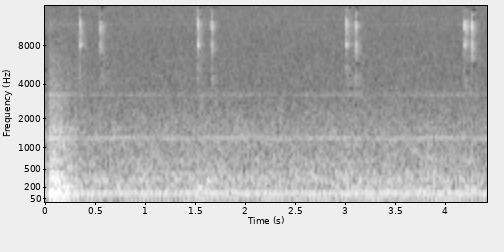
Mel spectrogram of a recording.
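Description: Computer mouse clicking: several sharp clicks at irregular intervals, each a quick double tick, over a faint steady hum.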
